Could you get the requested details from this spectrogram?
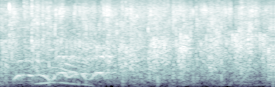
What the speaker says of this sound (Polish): To w brawo na początek, tak?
